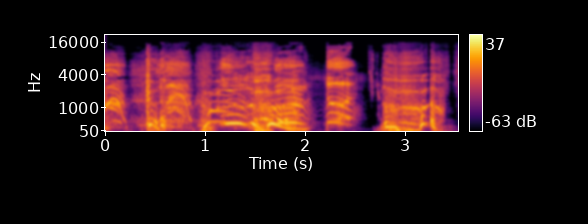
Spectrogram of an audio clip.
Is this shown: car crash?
no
